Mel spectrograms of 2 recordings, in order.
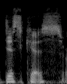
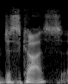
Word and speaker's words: Disqus: Then I switched over to Discus, or Discuss as it's pronounced. I finally figured out what that actually meant, but D-I-S-Q-U-S, so Discuss,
